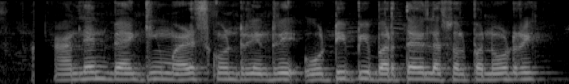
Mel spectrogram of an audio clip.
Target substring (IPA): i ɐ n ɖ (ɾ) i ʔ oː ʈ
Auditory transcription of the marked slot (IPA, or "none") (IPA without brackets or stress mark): ɾ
